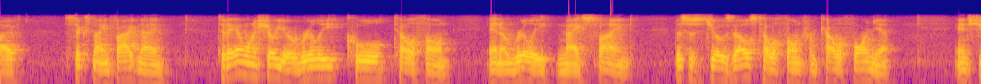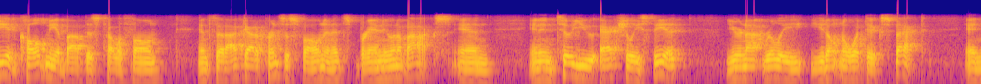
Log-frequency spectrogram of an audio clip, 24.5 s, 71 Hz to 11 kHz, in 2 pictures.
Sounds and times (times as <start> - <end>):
Speech: 0.0 - 11.3, 11.9 - 24.5.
